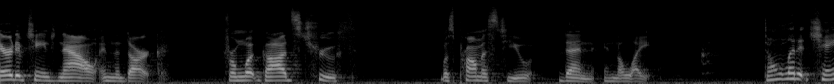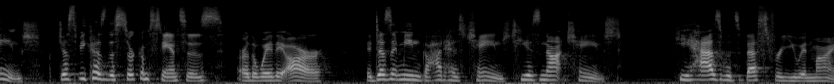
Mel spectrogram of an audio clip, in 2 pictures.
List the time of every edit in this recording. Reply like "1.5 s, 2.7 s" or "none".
8.8 s

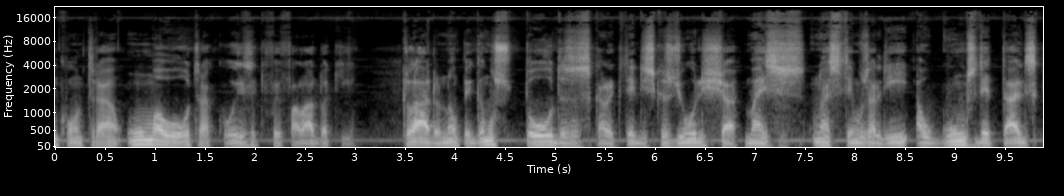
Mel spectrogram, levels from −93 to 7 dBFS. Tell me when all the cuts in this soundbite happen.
3.5 s, 6.9 s

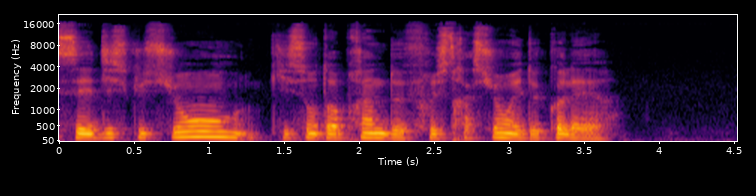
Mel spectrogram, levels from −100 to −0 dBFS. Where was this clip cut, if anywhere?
none

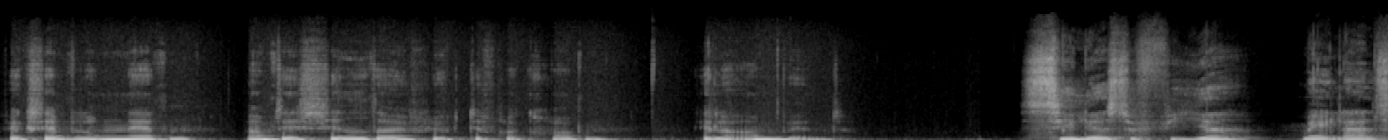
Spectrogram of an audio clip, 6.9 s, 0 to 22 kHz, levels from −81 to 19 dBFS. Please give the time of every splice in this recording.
1.2 s

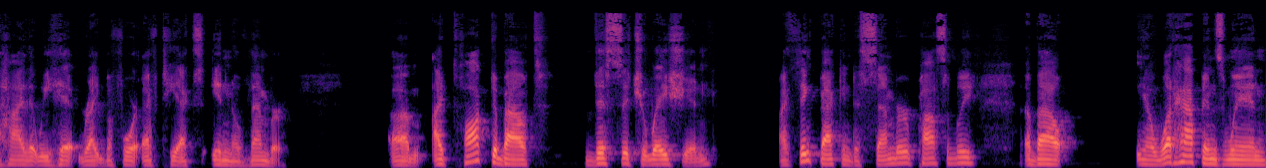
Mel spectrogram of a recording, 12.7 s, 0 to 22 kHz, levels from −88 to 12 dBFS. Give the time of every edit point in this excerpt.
none

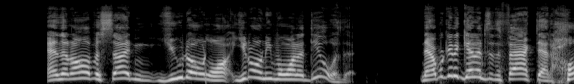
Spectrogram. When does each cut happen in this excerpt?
2.1 s

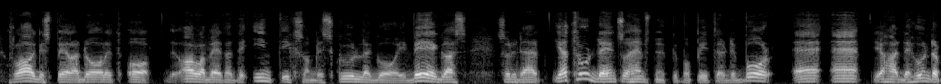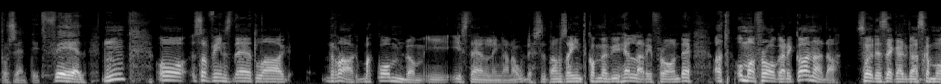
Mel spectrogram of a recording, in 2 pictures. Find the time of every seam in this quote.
10.4 s, 14.6 s

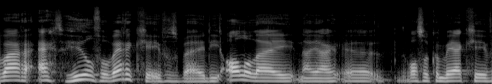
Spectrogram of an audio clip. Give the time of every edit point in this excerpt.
none

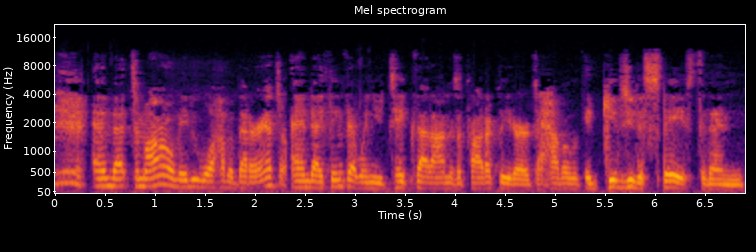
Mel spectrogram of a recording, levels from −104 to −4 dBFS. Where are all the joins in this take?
2.3 s, 5.3 s

